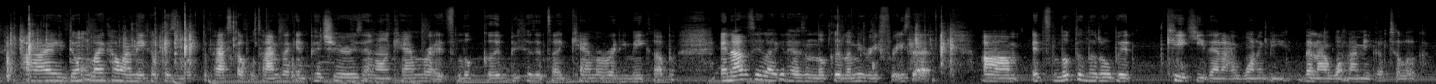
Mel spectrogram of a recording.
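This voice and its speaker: At night indoors at home, a young woman with a low voice and light Trinidadian accent talks casually to camera as she puts on makeup. She sounds tired and speaks at a moderate pace, often using fillers and starting over. Background noise is present, and she is a vlogger from Trinidad and Tobago.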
